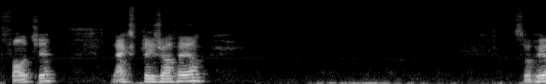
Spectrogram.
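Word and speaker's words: fáilte: my second name and that's how you say welcome in irish as well it's pronounced faulty next please raphael so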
